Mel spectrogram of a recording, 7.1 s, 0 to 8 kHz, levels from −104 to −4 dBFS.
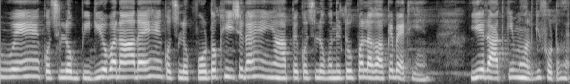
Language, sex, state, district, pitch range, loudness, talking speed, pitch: Hindi, female, Uttar Pradesh, Jalaun, 230-265 Hz, -21 LUFS, 250 wpm, 240 Hz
